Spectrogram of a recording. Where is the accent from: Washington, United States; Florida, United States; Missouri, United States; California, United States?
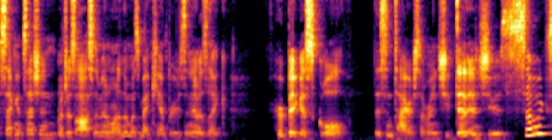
Washington, United States; Seattle; I'm from Seattle.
